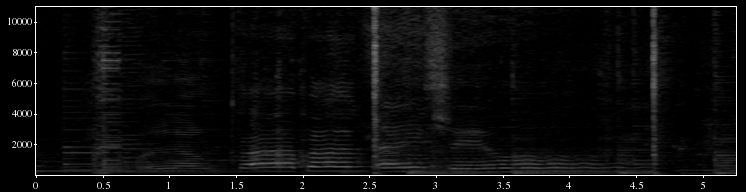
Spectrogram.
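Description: Acoustic guitar music, plucked and strummed, with a voice singing a wavering melody through the middle.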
